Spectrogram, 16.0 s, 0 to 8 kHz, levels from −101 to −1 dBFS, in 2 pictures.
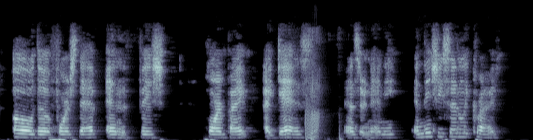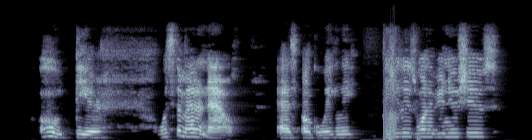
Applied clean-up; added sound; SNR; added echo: classical method WPE with log-MMSE.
